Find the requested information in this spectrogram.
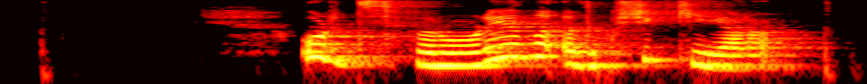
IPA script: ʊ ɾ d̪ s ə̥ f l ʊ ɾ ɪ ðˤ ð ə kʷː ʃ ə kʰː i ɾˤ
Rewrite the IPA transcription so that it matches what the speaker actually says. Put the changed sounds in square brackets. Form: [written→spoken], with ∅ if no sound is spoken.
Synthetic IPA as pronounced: ʊ ɾ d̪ s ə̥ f [l→ɾ] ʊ ɾ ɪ ðˤ ð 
